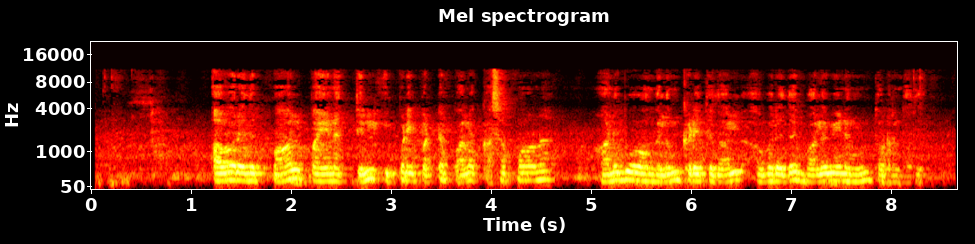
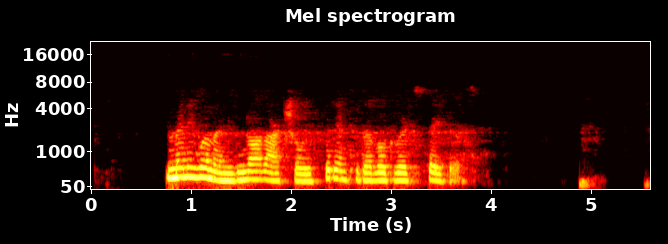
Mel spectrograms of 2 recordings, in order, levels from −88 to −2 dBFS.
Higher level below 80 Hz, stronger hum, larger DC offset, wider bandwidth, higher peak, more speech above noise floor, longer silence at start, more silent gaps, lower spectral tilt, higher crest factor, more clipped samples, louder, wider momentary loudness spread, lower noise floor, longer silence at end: about the same, -54 dBFS vs -56 dBFS; neither; neither; first, 11.5 kHz vs 4.9 kHz; about the same, -2 dBFS vs -2 dBFS; second, 22 dB vs 68 dB; second, 0.05 s vs 0.75 s; neither; second, -6.5 dB/octave vs -10.5 dB/octave; about the same, 14 dB vs 18 dB; neither; about the same, -17 LUFS vs -19 LUFS; first, 13 LU vs 9 LU; second, -39 dBFS vs -86 dBFS; second, 0.35 s vs 0.65 s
